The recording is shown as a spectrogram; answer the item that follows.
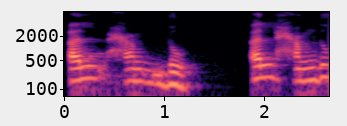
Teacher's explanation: ایک حرف کی جگہ دوسرے حرف کو پڑھنا، ایک حرف کی جگہ دوسرے حرف کی آواز نکالنا، لحن جلی کی پہلی صورت ہے، جس کی مثال الحمد، الحمد میں ہا کا لفظ اس کا مخرج گلے کے درمیان کا حصہ ہے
